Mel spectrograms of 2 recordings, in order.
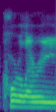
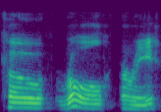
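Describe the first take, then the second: First: It is said in the common American way. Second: It is said in the British English way. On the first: The speaker calls it wrong. "corollary is the incorrect pronunciation of this" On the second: The speaker calls it right. "The correct pronunciation is corollary"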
